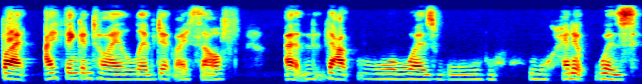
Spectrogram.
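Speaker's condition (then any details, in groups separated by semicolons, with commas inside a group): Stuttering; covert since childhood, immediate onset soon after starting to talk, school therapy from kindergarten, private therapist; recovering covert, still stutters, American Institute for Stuttering 3-week intensive program, fluency shaping techniques; formerly word switching and avoiding, held back stutters, pushed words out, appeared out of breath; blocks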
